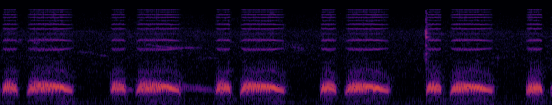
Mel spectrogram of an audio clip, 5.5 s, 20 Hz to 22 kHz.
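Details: Decoy spotted dove in a trapping setup at Mương Điều, Đầm Dơi, Cà Mau, Vietnam, 12 March 2019, calling in steady pairs: a brief coo then a drawn-out downslurred croon, repeated about every second, clean and loud.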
